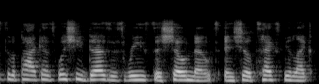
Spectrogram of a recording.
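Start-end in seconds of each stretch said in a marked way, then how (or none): none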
